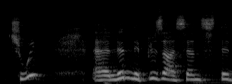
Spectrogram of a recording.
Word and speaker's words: Ptuj: En après-midi, on va se rendre à Tchoui. Ça s'écrit T-P PTUJ, mais on prononce Pčuj, l'une des plus anciennes cités de Slovénie, qui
